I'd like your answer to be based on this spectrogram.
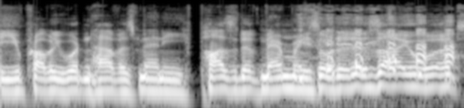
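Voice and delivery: usual speaking voice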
